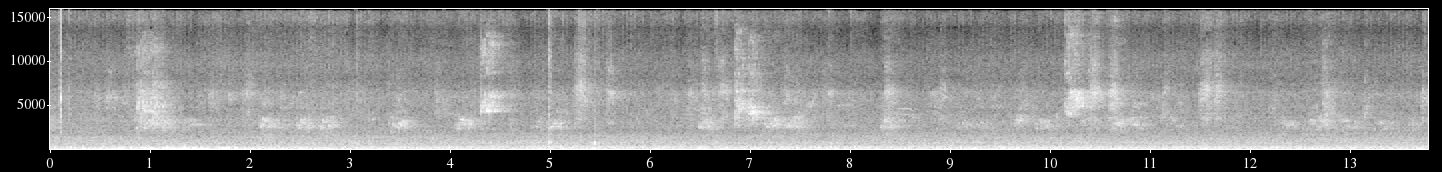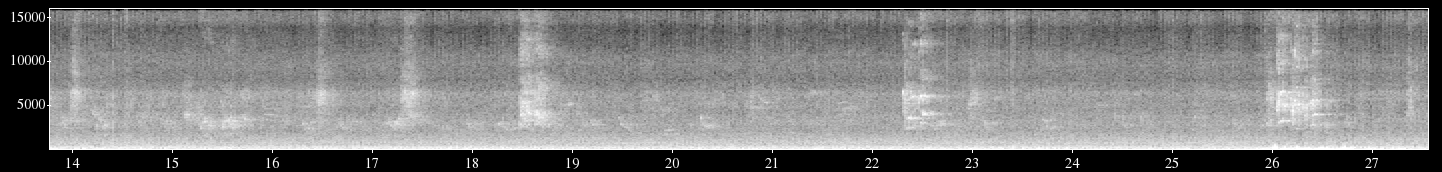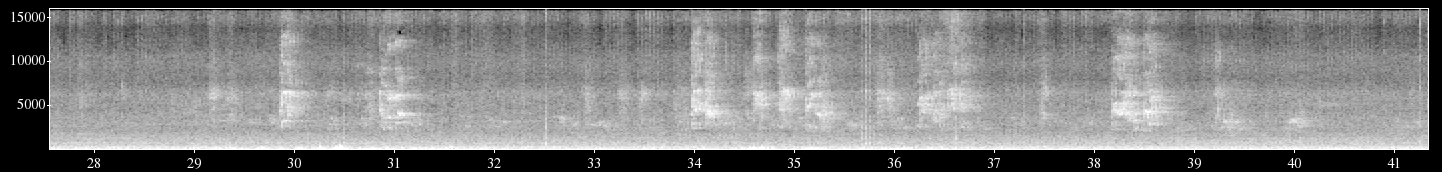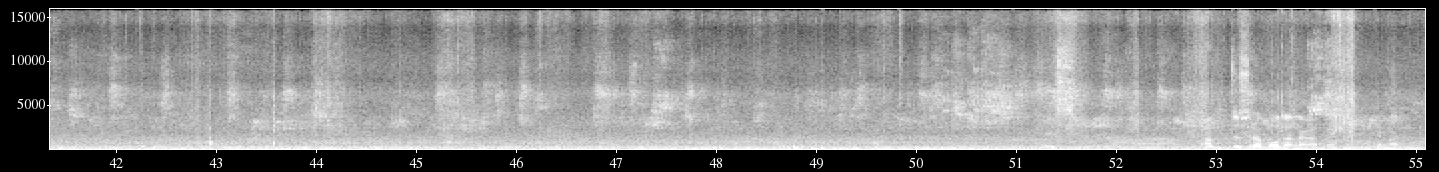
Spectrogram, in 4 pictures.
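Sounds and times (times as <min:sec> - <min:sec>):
steady low rumble: 0:00.0 - 0:10.1, 0:22.8 - 0:55.0
small birds chirping: 0:00.0 - 0:55.0.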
